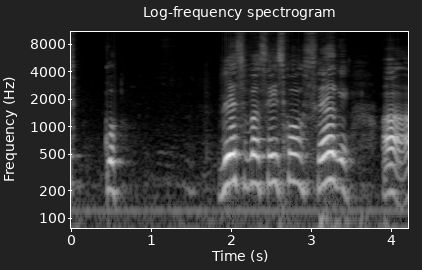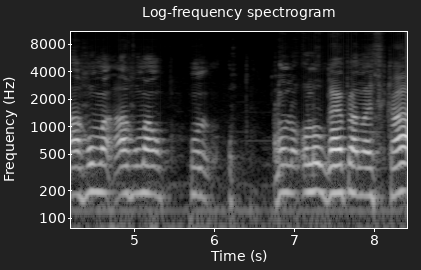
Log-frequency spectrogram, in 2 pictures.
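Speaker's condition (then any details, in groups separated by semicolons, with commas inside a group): Cerebral palsy; age 27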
